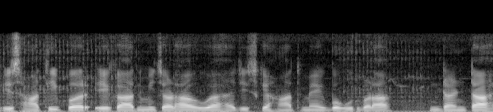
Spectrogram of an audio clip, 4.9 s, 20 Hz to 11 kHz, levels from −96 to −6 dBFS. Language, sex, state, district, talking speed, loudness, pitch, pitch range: Hindi, male, Jharkhand, Deoghar, 195 wpm, -22 LUFS, 120 Hz, 120-125 Hz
